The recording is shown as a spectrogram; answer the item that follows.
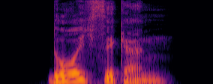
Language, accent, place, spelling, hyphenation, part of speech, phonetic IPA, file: German, Germany, Berlin, durchsickern, durch‧si‧ckern, verb, [ˈdʊʁçˌzɪkɐn], De-durchsickern.ogg
- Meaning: 1. to percolate, permeate 2. to leak out; to leak (information)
